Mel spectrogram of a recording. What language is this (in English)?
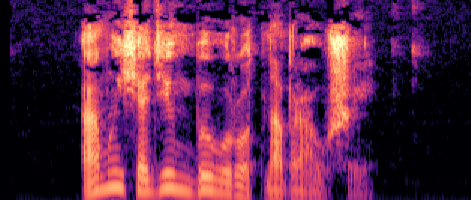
Belarusian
